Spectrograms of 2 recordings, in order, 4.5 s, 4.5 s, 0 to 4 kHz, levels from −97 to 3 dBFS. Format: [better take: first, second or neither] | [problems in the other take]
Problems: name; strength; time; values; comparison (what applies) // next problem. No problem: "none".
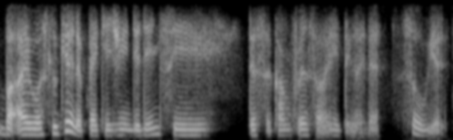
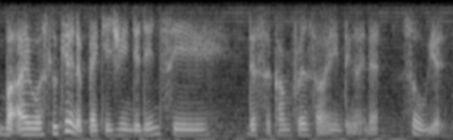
second | noise reduction (neural mask model Resemble Enhance denoiser)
